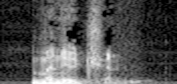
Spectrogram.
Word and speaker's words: Mnuchin: Mnuchin.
